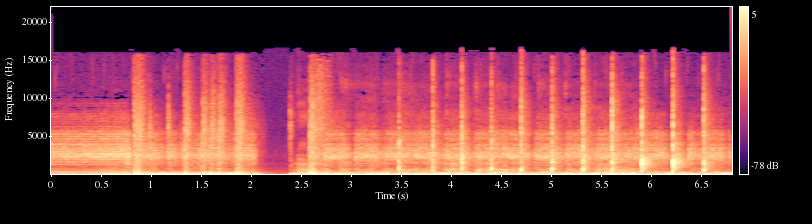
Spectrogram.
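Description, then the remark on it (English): Sharp hand claps keep time with a song playing underneath, clapping where the snare drum comes in, landing in a steady run of crisp, loud slaps. The music briefly cuts out before the clapping and tune resume together. “I just heard you clapping to the song.”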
